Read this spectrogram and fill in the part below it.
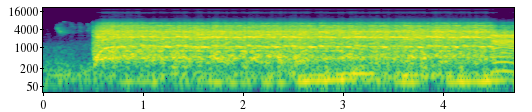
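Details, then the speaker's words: Yamaha Fino with aftermarket pipe, owner complains of black smoke despite top-end rebuild: starter spins engine evenly and steadily but it never starts; spark plug found fouled black, spark jumping abnormally from plug. "แต่พอครูบีบเบรกหน้าอ่าถือว่าเครื่องยนต์หมุนเป็นปกตินะนะฮะแต่มันไม่ติด"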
